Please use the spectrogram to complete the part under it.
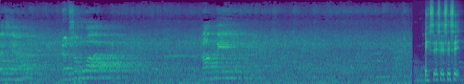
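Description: A man speaks with animation through a microphone over loudspeakers.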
